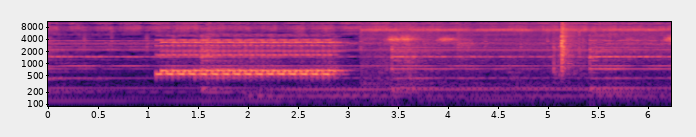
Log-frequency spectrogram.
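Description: A telephone rings once: a loud, rapid trilling ring lasting about two seconds, starting about a second in, over soft background music. A sharp click follows near the end.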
